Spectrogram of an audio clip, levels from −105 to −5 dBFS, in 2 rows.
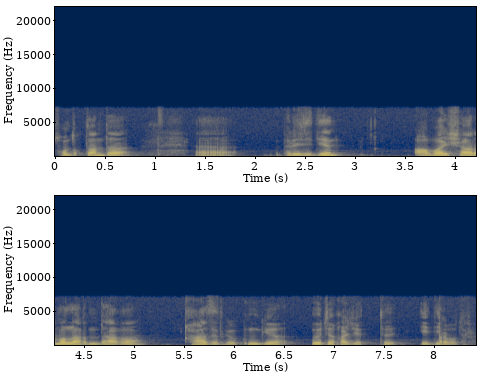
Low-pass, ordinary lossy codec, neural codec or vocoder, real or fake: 7.2 kHz; none; none; real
